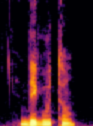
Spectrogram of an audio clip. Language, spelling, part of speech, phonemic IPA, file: French, dégoûtant, verb / adjective, /de.ɡu.tɑ̃/, Fr-dégoûtant.ogg
- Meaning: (verb) present participle of dégoûter; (adjective) disgusting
